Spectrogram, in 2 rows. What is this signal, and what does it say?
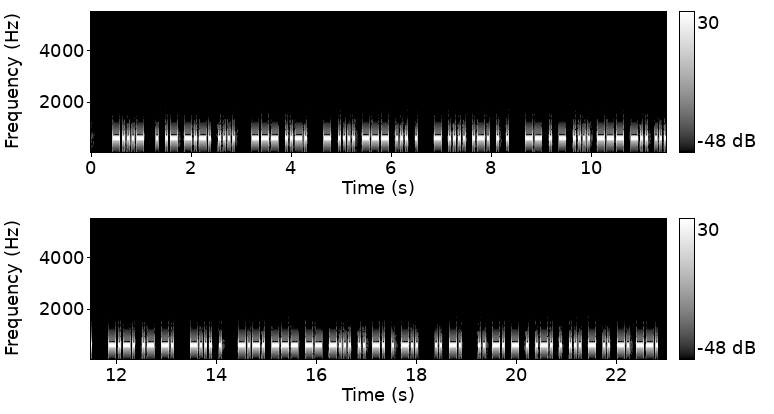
Morse code, heard as a keyed tone, about 25 wpm, 600 Hz. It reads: <BT> EACH OF THOSE THREE METHODS CAN BE COMBINED IN INTERESTING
